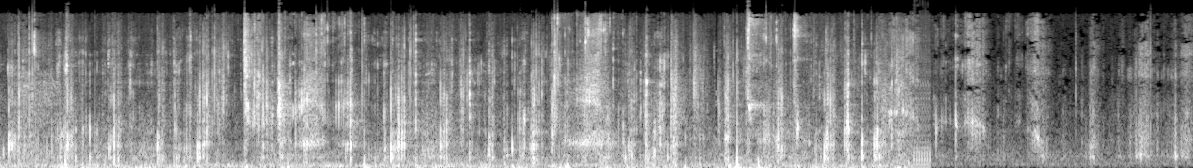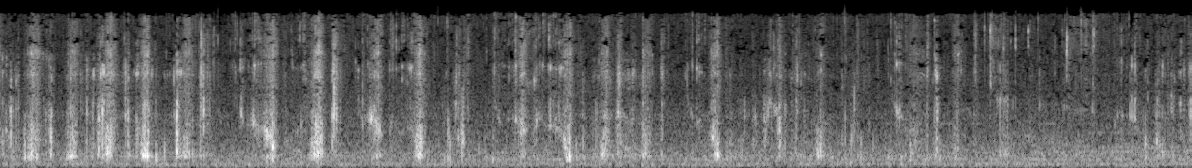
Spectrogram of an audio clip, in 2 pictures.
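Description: Close-miked ASMR eating sounds: loud, dense chewing of spicy baby octopus and enoki mushrooms. About twelve seconds in it cuts abruptly to quieter, sparser mouth clicks and chewing, with raw sea urchin being eaten near the end.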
